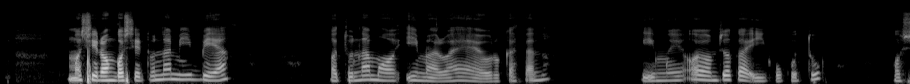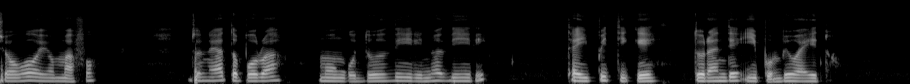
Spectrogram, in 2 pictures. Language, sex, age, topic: Oshiwambo, female, 25-35, finance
